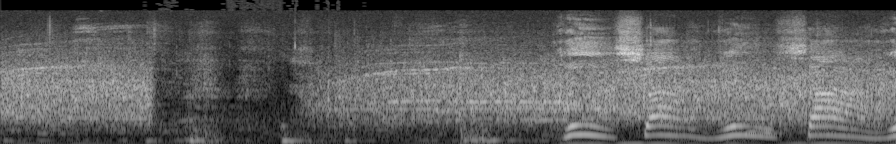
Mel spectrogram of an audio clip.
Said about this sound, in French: Allez, attendez, il y a le public qui va vous applaudir aussi.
